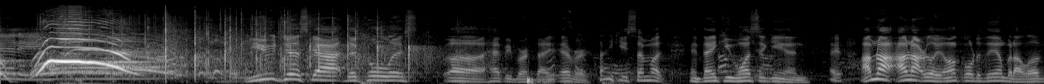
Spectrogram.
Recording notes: Holiday Special Live From Sophia's.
